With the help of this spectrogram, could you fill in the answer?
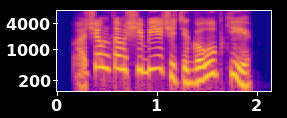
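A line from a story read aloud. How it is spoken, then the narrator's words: Cheerful. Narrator (Russian): Весело подал голос Буравин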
